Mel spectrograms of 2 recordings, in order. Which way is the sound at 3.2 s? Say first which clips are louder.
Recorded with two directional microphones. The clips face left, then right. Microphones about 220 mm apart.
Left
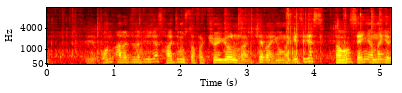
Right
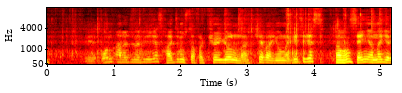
Right 4 dB; 35° right (ahead or behind).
